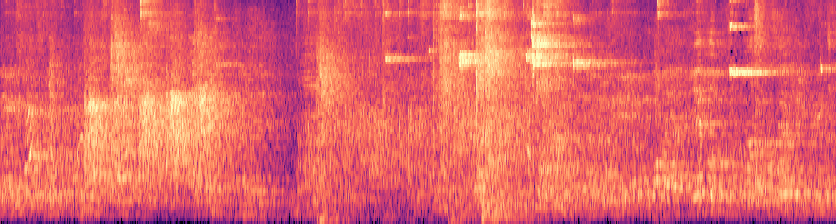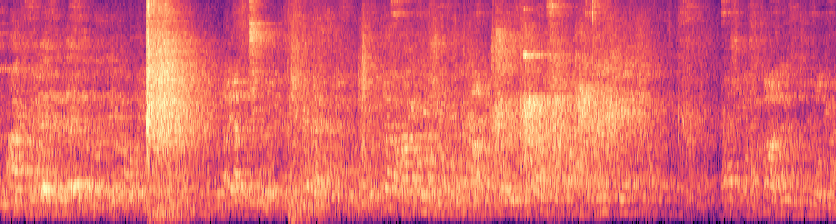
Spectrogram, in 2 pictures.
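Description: Ping-pong balls click on tables and paddles.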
